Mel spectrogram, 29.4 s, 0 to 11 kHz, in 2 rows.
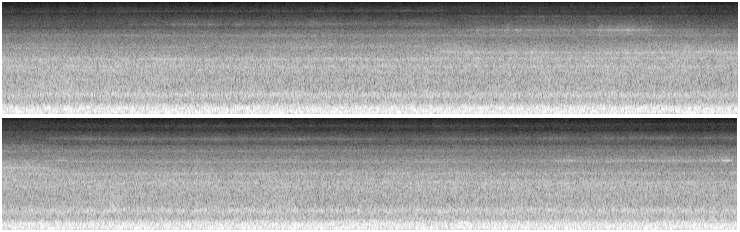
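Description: Steady running noise inside an N700-series Shinkansen car at speed: a constant low rumble and rush of wheels and air, with faint thin high whines above it.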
